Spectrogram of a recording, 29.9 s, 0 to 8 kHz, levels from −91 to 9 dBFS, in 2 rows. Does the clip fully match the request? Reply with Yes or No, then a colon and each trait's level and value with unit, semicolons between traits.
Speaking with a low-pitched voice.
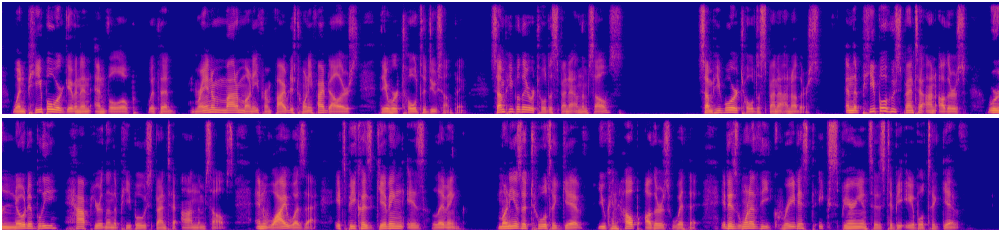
Yes: low, 110 Hz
